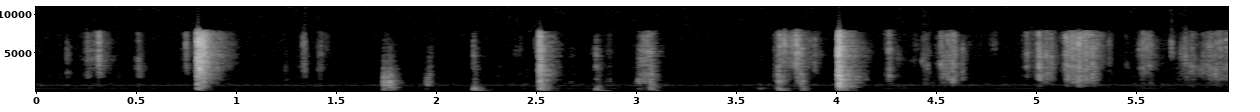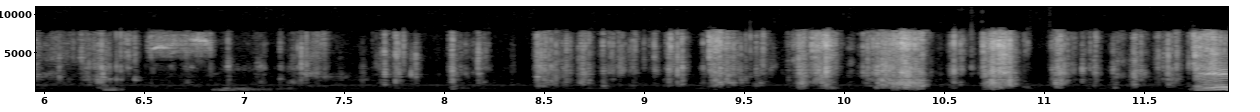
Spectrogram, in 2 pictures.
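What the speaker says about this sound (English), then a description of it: "Use our handy little metal ruler to trim off" Wax paper is trimmed along a metal ruler on a craft table, with faint, crisp snips and crinkles in an irregular rhythm, sharp clicks early on giving way to denser rustling and cutting near the end, quiet and close.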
